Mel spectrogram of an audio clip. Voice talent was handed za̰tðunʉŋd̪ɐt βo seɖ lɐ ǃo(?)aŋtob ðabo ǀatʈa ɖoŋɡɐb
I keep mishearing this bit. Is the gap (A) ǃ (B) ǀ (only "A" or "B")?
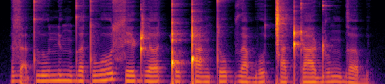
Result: A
